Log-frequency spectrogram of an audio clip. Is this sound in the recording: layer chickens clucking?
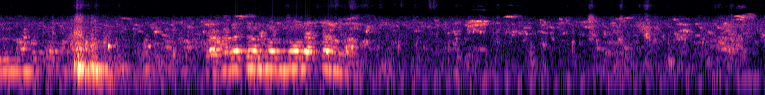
yes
